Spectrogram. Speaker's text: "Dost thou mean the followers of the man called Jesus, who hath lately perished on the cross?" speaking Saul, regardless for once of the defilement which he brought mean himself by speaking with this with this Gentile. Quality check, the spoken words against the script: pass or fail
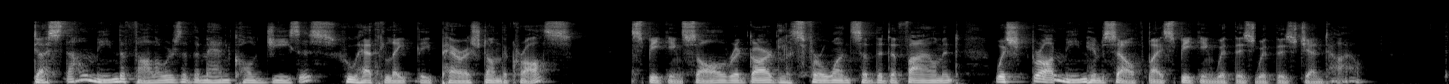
pass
